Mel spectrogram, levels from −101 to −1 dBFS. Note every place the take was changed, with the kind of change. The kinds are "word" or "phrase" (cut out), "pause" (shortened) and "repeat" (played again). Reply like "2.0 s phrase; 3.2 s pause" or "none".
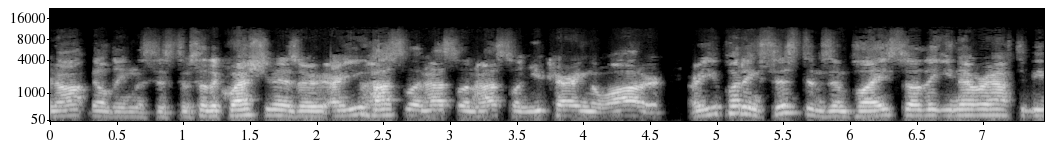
4.7 s pause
